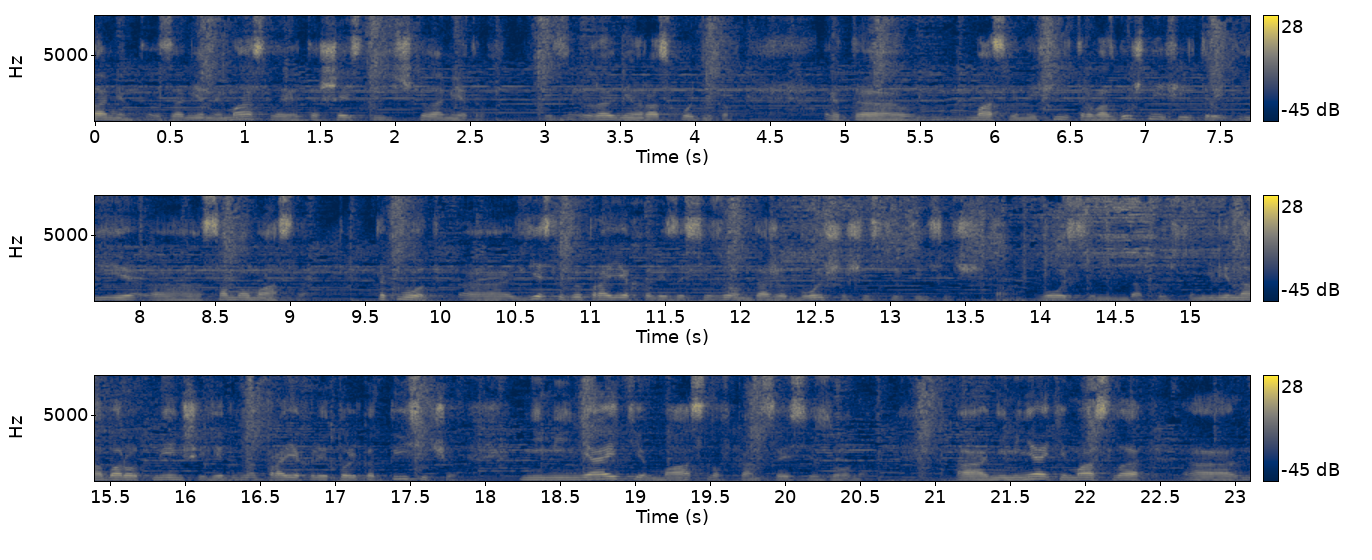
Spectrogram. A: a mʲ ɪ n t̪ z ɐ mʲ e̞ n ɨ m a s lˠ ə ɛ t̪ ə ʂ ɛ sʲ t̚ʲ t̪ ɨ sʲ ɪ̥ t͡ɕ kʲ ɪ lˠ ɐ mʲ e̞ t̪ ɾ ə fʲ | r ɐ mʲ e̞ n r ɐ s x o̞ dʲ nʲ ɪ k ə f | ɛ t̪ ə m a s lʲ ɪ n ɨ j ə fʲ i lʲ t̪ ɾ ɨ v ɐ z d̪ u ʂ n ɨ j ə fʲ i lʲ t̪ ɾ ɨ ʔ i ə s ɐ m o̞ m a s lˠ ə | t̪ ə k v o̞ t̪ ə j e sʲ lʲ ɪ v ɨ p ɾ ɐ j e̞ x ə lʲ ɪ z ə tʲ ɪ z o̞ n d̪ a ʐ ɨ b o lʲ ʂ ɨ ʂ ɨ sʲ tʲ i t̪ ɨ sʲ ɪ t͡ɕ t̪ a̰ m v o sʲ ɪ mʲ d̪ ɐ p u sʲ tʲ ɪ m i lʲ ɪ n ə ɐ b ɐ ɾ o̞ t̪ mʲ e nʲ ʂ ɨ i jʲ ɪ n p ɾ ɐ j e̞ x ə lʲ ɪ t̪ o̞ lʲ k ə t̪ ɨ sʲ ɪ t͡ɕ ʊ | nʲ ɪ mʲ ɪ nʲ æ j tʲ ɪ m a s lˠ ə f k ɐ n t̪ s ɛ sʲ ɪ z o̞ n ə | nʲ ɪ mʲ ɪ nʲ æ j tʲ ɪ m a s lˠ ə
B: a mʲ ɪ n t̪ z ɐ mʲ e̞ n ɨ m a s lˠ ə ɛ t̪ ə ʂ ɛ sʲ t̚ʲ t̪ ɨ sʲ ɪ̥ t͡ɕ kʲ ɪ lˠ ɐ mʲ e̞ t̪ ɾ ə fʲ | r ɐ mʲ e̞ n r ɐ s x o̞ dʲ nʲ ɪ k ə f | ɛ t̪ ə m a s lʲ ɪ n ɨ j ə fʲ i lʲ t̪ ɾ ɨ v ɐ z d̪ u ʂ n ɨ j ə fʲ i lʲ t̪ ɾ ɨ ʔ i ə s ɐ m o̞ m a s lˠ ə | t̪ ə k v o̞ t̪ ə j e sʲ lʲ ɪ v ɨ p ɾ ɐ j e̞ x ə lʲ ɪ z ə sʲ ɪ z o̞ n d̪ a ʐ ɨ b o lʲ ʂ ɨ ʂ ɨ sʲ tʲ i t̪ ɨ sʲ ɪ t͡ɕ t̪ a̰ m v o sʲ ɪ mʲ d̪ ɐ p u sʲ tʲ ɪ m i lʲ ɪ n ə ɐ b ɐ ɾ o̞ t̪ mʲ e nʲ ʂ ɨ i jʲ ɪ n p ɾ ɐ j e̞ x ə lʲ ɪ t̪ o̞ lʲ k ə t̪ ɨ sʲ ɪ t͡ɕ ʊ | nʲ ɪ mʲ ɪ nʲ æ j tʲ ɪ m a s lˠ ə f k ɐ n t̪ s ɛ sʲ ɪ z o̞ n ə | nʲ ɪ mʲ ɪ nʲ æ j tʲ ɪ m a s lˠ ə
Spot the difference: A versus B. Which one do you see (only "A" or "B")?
B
